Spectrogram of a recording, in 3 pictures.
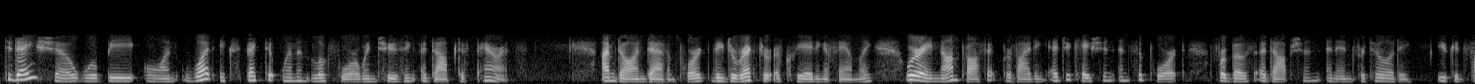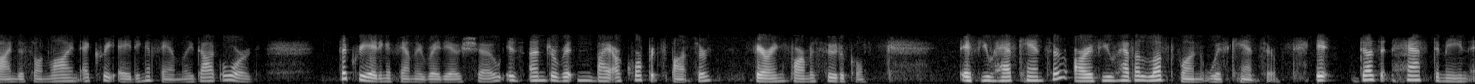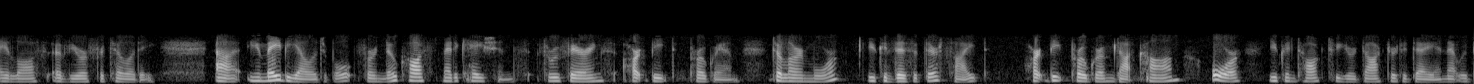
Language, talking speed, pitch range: English, 150 wpm, 130-170 Hz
